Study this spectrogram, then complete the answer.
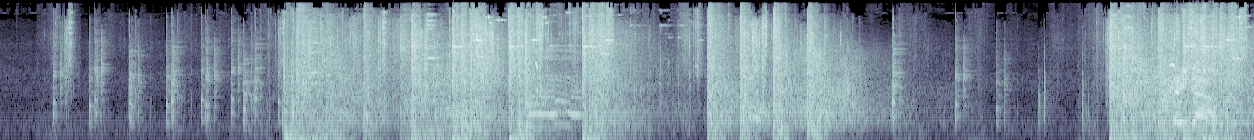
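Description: Rapid bursts of gunfire in the video game LA Noire, sporadic shots at first, then long dense volleys of automatic fire alternating with single cracks, loud and close, with shouting voices in between.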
